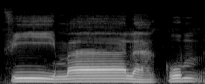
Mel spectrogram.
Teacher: Mad thobi'i dipanjangkan dengan panjang dua harakat.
